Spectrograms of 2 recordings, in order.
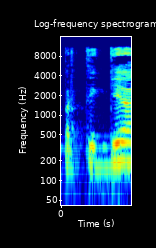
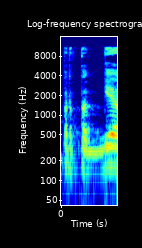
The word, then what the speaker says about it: प्रतिज्ञा: जन को प्रतिज्ञा आई प्रतिज्ञा नहीं कहना प्रतिज्ञा उच्चारण करना है एकादशी व्रत रहे हाज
